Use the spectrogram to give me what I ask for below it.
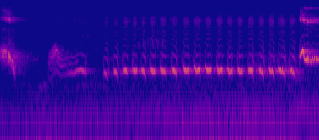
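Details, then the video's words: White-rumped shama responding to a lure recording: a short slurred whistle, then a rapid, even trill of pulsed notes at one mid pitch lasting about two seconds, ending in a bright high note. "Kicauannya gak ada remnya !!! Tonton sampai akhir video Murai Batu Gacor ini"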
